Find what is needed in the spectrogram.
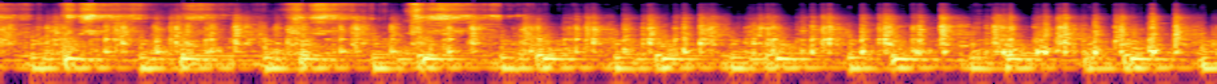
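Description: Thappattam parai frame drums beaten with sticks in a fast, driving rhythm, with a larger drum sounding a repeating low beat under the quick strokes. A bright high layer fades out about halfway through while the drumming carries on.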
